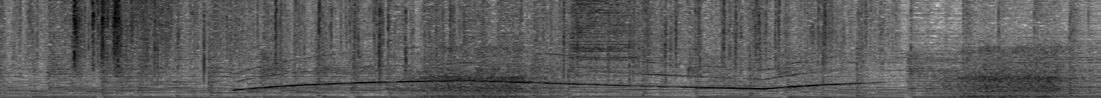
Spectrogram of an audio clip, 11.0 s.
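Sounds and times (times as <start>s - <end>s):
background music with bass line: 0.0s - 11.0s
cartoon fire engine siren: 2.4s - 9.0s.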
